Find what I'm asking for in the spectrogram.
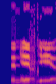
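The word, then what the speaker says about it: энергия: Note the stress on the second to last syllable of the word. Energia.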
